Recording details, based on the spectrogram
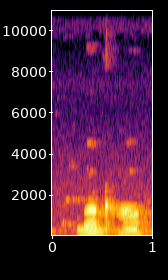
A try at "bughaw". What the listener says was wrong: Bughaw, not baghaw. Bughaw. It's Tagalog. Bughaw, not bag. Bughaw.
